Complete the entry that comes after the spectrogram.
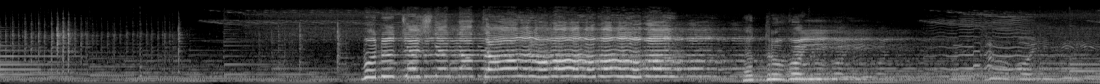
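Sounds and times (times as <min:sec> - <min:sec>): quick clicks: 0:00.0 - 0:02.0.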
